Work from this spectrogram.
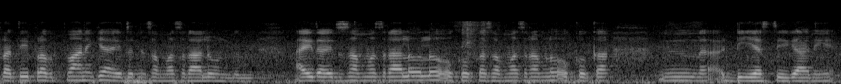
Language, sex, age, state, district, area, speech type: Telugu, female, 18-30, Andhra Pradesh, Krishna, urban, spontaneous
